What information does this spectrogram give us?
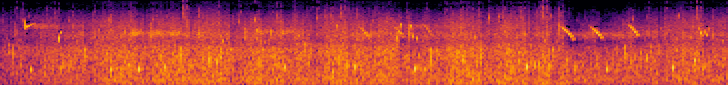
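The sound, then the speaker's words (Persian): Water flows and splashes steadily at a mountain spring, a continuous rushing texture, with a few quick, high bird chirps breaking through now and then. No one speaks. “در این برنامه با شما یک جا به طرف گدر یا چشم ساران می رویم.”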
